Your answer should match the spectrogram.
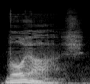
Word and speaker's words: voyage: Bon voyage. – Voyage. – Voyage. – Yeah. – Soft G. Voyage. – Bon, B-O-N, voyage. – Voyage. Auf Wiedersehen. – Auf Wiedersehen. – Auf Wiedersehen. Auf Wiedersehen. Auf Wiedersehen. Auf Wiedersehen. Auf Wiedersehen. Auf Wiedersehen. Auf Wiedersehen. Auf Wiedersehen. Auf Wiedersehen. Auf Wiedersehen. 好了，今天的张道真自学英语空中课堂就到这里。我是周敏，我们下期节目再会。 – See you guys soon. – Bon voyage.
